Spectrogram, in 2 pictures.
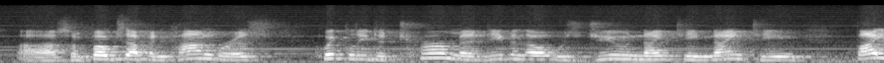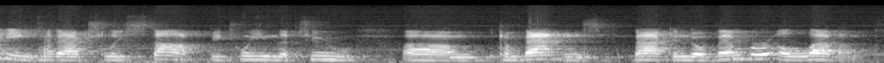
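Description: A man's high-pitched voice at a fairly slow pace, with ordinary pitch variation and audible room echo. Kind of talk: ceremony speech. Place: stage.

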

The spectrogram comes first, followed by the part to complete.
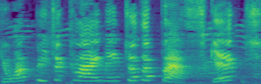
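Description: Extremely high and put on as a character voice, the speech moves at a moderate pace over clear background noise. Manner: anxious, incredulous.

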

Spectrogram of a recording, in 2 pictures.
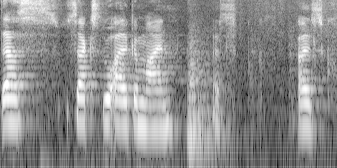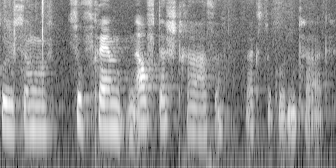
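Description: Over light background noise, a woman speaks at a very slow pace in a monotone, flat intonation, with big swings in loudness and long, frequent pauses. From Germany. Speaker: foreign guest speaker, parent; guest. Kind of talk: presentation to schoolchildren. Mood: friendly, relaxed. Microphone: podium.

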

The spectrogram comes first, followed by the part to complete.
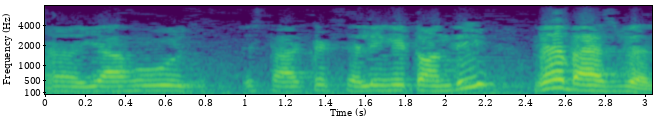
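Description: There is light background noise as a man talks in a high pitch. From India. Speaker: internet company founder and CEO. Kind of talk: conference talk. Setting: stage with audience. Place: hall. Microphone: podium.

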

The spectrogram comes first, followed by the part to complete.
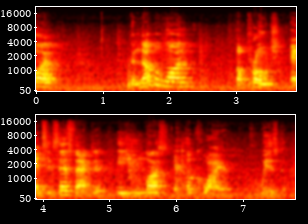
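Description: An animated man's voice with audible room echo and light background noise. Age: 50s. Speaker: business founder and wealth speaker; speaker. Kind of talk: live interview before an audience. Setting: stage with audience at a business club.

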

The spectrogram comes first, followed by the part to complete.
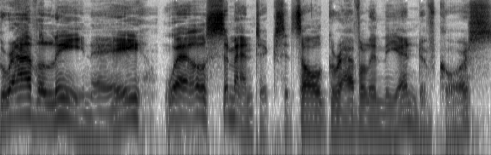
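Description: A man puts on a character voice at medium pitch, with a bright, sharp tone and vocal fry. He speaks at a slow pace with lively intonation.

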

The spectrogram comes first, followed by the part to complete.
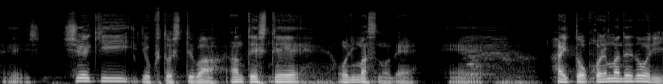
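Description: Over a quiet background, a man speaks fairly slowly in a fairly low, somewhat breathy voice with a dark, mellow tone. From Japan, Kanagawa (Tanzawa area); Kanagawa. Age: 50s. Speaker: company president; presenter. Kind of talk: investor presentation. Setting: seminar stage with audience. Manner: formal; frequent hesitation fillers. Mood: polite formal, calm. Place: hall. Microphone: handheld.

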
